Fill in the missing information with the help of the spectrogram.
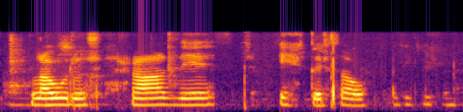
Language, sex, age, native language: Icelandic, male, 10, Icelandic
